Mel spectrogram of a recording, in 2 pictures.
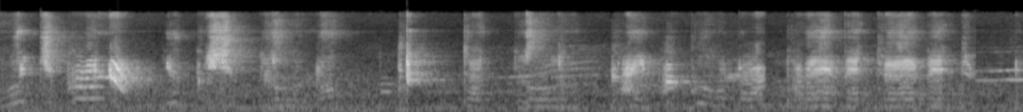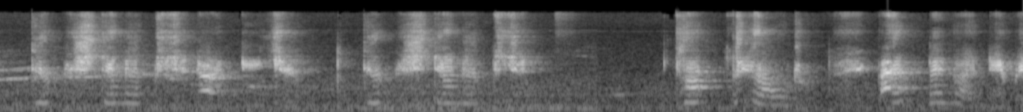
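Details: A pet budgerigar chatters on almost without pause, mimicking speech in rapid, high, raspy syllables, with a brief quiet gap near the end.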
